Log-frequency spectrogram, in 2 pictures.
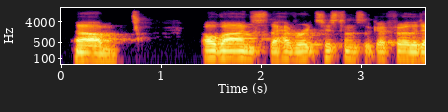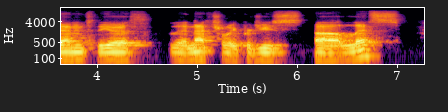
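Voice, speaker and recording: A man speaks with an Australian accent. His very deep, low voice stays flat and monotone. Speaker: winery proprietor. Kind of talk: casual interview.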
